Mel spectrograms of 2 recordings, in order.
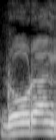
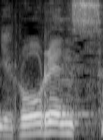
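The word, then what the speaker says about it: Laurent: 먹은 조금 다르지요 하나님의 현존 연석 아 부활의 로랑 형제입니다 어 부터 영어식 발음 그런 로렌스 라고 1초 아 이빨이 로랑 형제는 2 하나님의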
